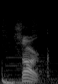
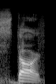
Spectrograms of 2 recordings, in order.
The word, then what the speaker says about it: Sark: I said Stark. Can you say spell it how you? You just make me sound smart when you say that. It's Yeah. S-A-R-K. S-A-R-K. Yeah. True indeed. My bad for saying it wrong.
